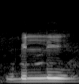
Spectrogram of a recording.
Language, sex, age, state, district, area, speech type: Urdu, male, 45-60, Uttar Pradesh, Lucknow, urban, read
